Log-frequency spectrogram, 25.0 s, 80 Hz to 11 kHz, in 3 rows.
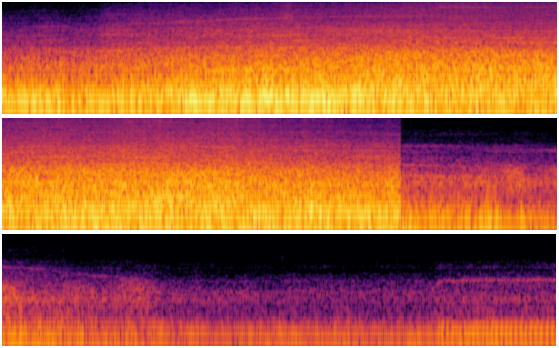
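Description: Triumph Trident 660's inline three-cylinder engine pulling hard under heavy wind rush on the rider's helmet microphone during a fast run, with faint rising engine pitch. About fourteen seconds in the rushing noise drops off sharply and fades as the bike slows, leaving a quieter, steady engine hum at low revs near the end.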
